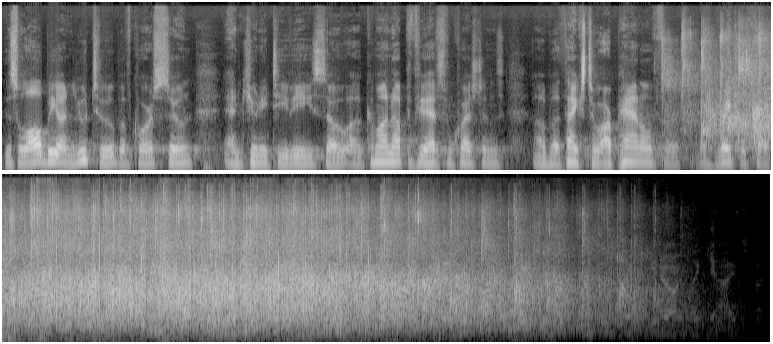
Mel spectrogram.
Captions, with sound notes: This will all be on YouTube, of course, soon, and CUNY TV, so come on up if you have some questions. But thanks to our panel for a great discussion. (audience applauding)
